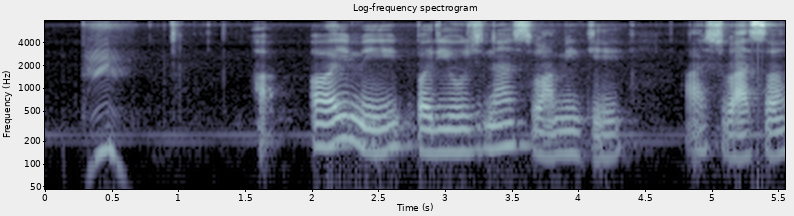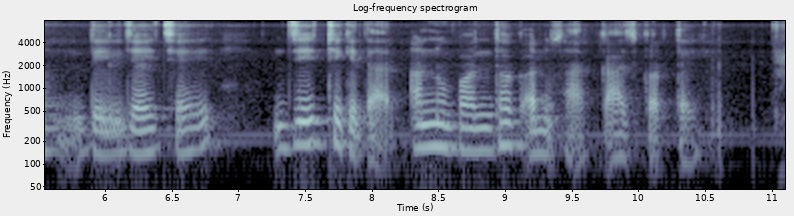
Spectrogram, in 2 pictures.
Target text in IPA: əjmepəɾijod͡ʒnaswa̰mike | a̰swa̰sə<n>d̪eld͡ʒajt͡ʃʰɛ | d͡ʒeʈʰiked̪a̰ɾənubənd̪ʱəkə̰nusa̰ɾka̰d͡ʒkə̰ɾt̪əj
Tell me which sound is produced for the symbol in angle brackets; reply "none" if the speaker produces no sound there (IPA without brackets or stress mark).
n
